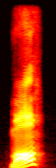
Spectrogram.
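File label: "mao2", Chinese; HSK4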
